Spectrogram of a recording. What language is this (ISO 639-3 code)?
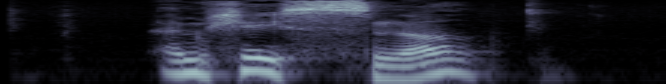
kab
